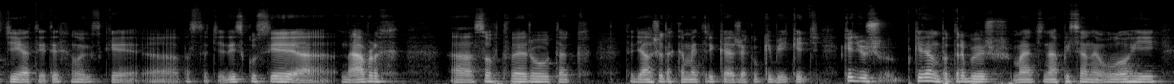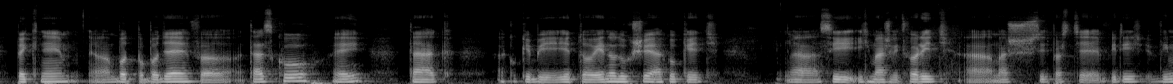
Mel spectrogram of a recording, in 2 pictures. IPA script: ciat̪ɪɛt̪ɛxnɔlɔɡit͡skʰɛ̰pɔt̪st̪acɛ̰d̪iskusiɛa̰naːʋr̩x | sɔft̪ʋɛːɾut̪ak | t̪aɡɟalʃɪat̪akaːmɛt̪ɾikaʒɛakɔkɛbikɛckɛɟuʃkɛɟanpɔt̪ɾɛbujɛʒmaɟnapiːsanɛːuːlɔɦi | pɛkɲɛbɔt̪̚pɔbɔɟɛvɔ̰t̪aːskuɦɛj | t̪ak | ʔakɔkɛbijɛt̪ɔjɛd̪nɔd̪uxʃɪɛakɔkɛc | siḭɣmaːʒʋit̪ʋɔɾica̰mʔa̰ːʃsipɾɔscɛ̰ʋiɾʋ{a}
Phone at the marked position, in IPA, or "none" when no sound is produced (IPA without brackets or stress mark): i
